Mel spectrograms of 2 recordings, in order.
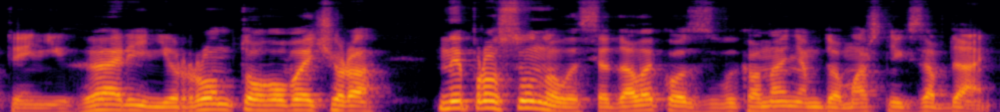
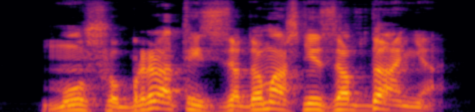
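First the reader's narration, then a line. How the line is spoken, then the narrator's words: Angry grumble. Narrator (Ukrainian): сердито буркнув Рон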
